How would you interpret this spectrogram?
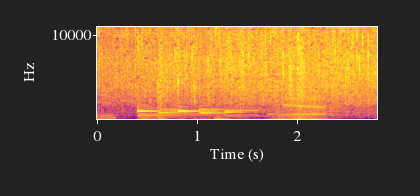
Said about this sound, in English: Frying pan hot, frying pan hot. If you want the sizzle, even just a little bit.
